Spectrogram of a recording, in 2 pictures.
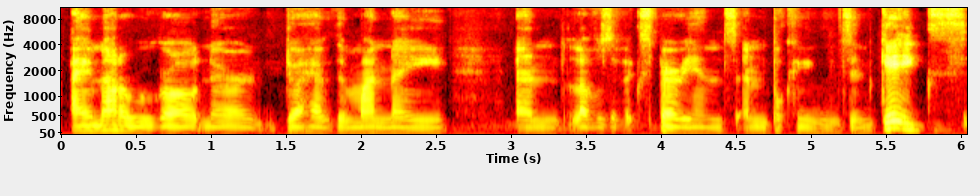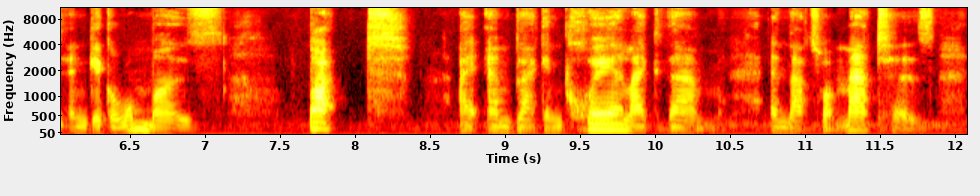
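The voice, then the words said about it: Speaks in a put-on accent. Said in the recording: “I don't know why this accent is happening, but I'm kind of stuck in it now.”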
